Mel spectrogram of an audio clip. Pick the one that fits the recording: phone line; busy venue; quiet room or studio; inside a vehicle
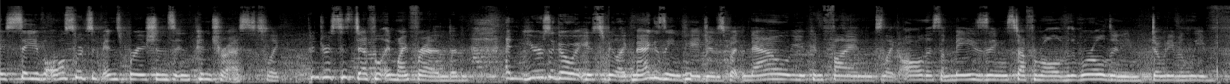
busy venue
